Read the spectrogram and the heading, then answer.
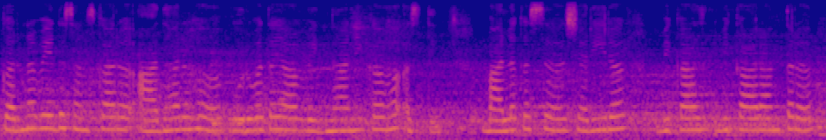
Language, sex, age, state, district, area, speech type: Sanskrit, female, 18-30, Maharashtra, Wardha, urban, spontaneous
